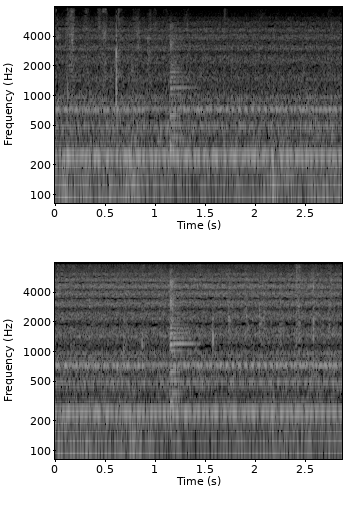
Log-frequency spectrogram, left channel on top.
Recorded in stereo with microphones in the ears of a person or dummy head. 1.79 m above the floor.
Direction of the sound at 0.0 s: 65° right (ahead or behind).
